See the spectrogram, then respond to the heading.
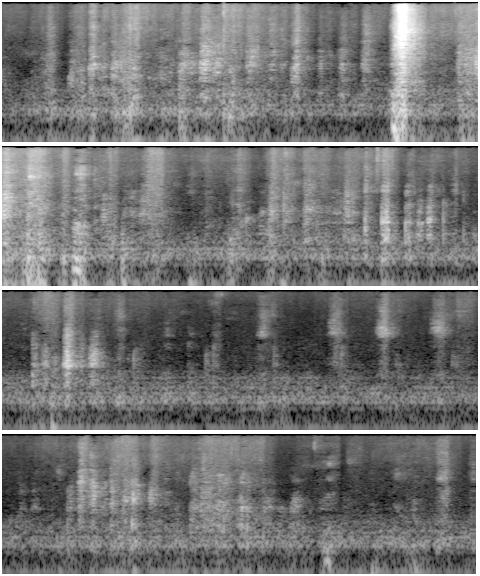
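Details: Dog panting after playing outside for hours: rapid, shallow open-mouthed breaths, with a few louder bursts and faint room noise.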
